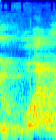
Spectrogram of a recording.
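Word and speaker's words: one: ओ एन ई का जो pronunciation है वो ऑन नहीं, वन है, और वन में व आता है, और वो किस प्रकार की साउंड है?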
